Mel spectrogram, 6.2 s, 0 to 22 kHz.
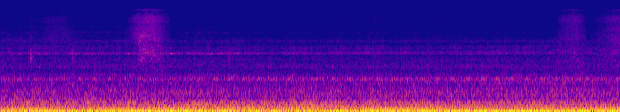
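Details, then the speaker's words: Dodge Ram 3500 with a rebuilt Mercedes G56 manual transmission and new clutch, on the first drive after reassembly: steady low rumble with no whine, grind or clunk. A noise it had since nearly new is gone. Normal manual transmission. "I think it's good seems good things always had a noise in it since it was almost new and I think it's I don't hear it now"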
